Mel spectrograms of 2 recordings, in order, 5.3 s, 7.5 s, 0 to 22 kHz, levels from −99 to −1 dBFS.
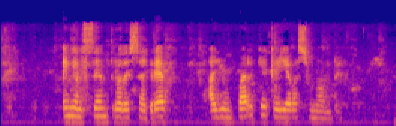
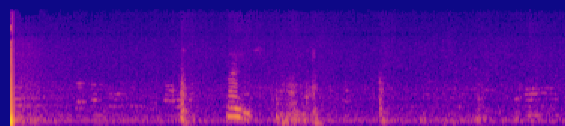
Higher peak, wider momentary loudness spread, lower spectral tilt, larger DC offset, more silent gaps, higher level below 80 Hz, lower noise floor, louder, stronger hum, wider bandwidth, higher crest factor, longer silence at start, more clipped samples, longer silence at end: about the same, -2 dBFS vs -4 dBFS; about the same, 22 LU vs 23 LU; second, -0.5 dB/octave vs -6.5 dB/octave; neither; neither; second, -70 dBFS vs -48 dBFS; second, -58 dBFS vs -63 dBFS; first, -24 LUFS vs -38 LUFS; neither; second, 12 kHz vs 16 kHz; second, 24 dB vs 36 dB; about the same, 0.05 s vs 0.15 s; neither; second, 0.2 s vs 2.4 s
